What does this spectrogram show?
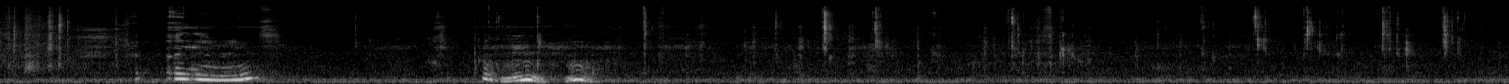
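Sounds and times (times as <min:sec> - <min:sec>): low steady hum: 0:00.0 - 0:15.0
crunchy chewing: 0:06.4 - 0:15.0.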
